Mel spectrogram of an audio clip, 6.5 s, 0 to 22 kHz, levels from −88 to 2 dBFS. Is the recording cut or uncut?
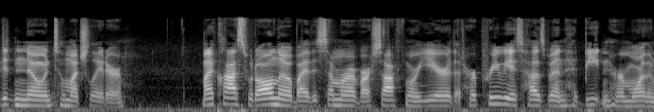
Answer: uncut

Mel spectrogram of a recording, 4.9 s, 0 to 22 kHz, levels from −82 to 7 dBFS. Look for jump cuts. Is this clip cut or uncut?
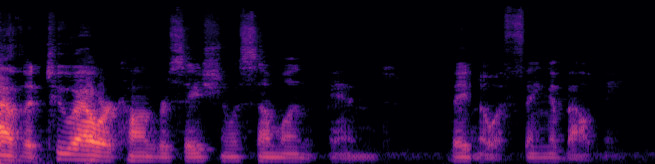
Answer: cut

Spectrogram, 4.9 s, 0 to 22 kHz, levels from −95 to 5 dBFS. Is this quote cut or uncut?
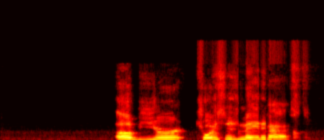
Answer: cut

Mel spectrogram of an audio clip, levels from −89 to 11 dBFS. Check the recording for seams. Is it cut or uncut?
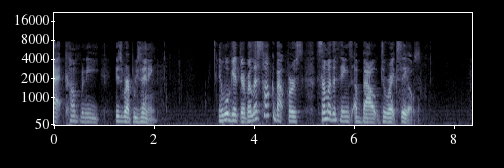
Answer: uncut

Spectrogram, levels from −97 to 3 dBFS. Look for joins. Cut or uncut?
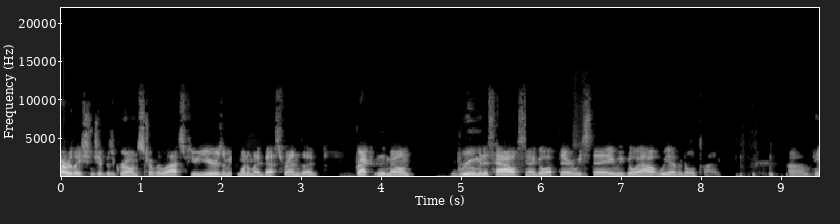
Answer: cut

